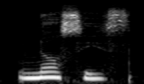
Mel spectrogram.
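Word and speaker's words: gnosis: A ese estado se le llama nosis. Se escribe g n o s i s.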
